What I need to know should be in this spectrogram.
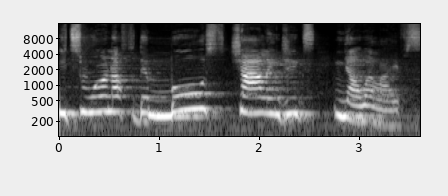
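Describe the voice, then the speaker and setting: A woman with a non-native accent speaks very slowly. Her voice sits high for a woman, with ordinary pitch variation. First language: not English. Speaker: graduate student speaker. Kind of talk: ceremony speech. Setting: graduation ceremony with audience.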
